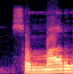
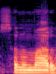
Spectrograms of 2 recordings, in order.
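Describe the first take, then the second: First: सन्मार्ग said "sammaarg", double m; wrong form. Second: सन्मार्ग with a clear n before m; correct form. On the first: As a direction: merge the n of सन्मार्ग into m. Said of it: "सन्मार्ग होता है". (सन्मार्ग को सम्मार्ग जैसा बोलें) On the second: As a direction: say सन्मार्ग as "san-maarg", settling. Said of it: "सन्मार्ग नहीं होता". (सन्मार्ग में न साफ़ बोलें) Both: Shown as a demonstration.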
